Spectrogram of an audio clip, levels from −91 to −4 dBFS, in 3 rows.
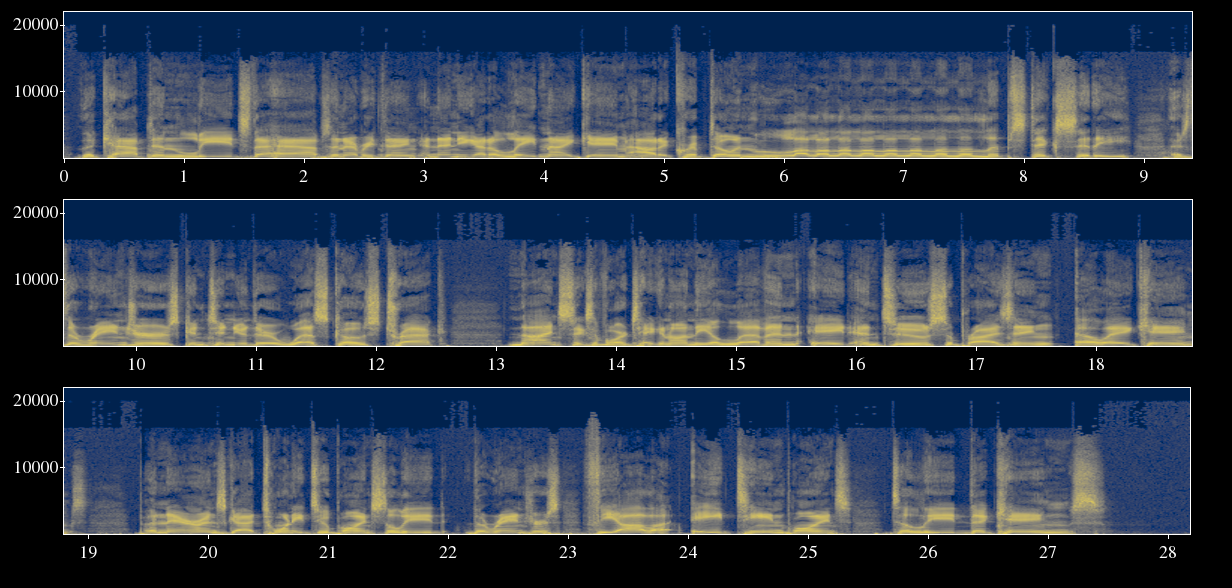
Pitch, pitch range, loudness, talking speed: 130 Hz, 125-140 Hz, -16 LUFS, 145 wpm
